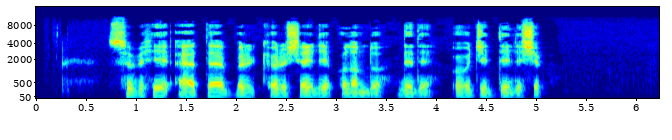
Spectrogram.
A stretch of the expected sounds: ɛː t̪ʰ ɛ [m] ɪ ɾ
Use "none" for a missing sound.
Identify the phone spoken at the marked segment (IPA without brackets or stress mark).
b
